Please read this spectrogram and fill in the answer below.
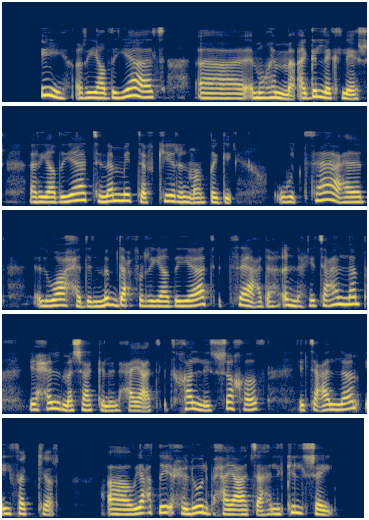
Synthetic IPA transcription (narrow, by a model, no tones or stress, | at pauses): ʔiːrːɪjɑːðˤɨjːaːt̪ː | mʊɦɪmːa̰ʔaɡʊlːakleːʃɪrːɪjɑːðˤɨjːaːt̪ːnamːit̪ːafkʰiːɾɪlmɑnt̪ˤɨqiwt̪saːʕɪd̪ | ɪ̰lwaːħɪd̪ɪlmɪb̚d̪aʕfirːɪjɑːðˤɨjːaːt̪t̪saːʕɪd̪aʔɪnːahjɪt̪ʕalːamjɪħɪlːmaʃaːkɪlɪlħajaːt̪t̪xalːiʃːɑxsˤjɪt̪ʕalːamjfakʰːɪɾ | wjʊʕt̪ˤiħʊluːlbħajaːt̪ʰalɪkʊlːʃeː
